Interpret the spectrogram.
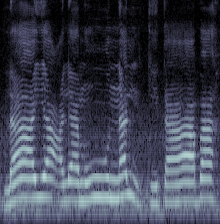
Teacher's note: آگے نون کو لام کے ساتھ ملائیں گے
